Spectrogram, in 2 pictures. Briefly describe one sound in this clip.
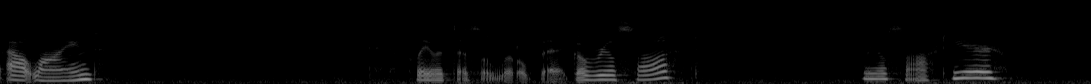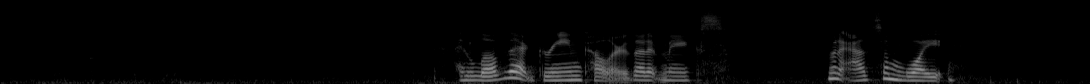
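A woman talks calmly and cheerfully, as if explaining, close to a microphone.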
